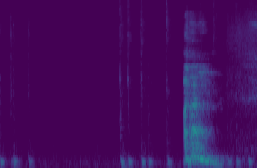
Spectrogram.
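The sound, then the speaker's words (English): Quick, light clicks of typing a web search on a computer keyboard, a short pause, then another burst of keystrokes, followed by a louder, rough noise burst at the end. “Hey, when I was typing in, I had a homeless bodybuilder and it said diet.”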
